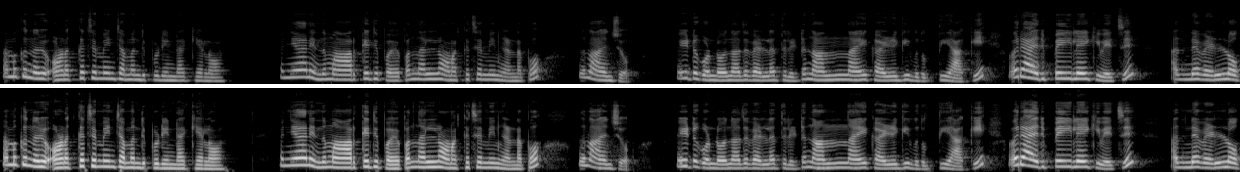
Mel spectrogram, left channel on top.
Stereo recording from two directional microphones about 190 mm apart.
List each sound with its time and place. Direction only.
0.0 s a woman's voice: 40° right (ahead or behind)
